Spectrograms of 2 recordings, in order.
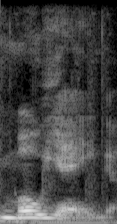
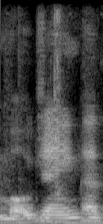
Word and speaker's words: Mojang: with people saying it Mojang you can pronounce it however you want but because it is a Swedish company then the way they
